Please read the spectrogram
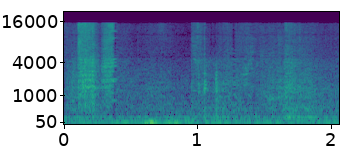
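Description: A few brief rustling, rubbing noises and one dull low thump about two-thirds of a second in.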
